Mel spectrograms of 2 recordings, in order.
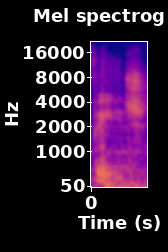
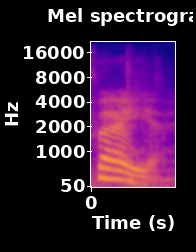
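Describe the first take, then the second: First: It is said as spelled, ending like 'page'. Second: It is said with no final consonant, like 'fair'. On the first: The speaker calls it wrong. "how am I going to pronounce it, as phage, but it's wrong" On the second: The speaker calls it right. "The correct pronunciation of this word is fair"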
